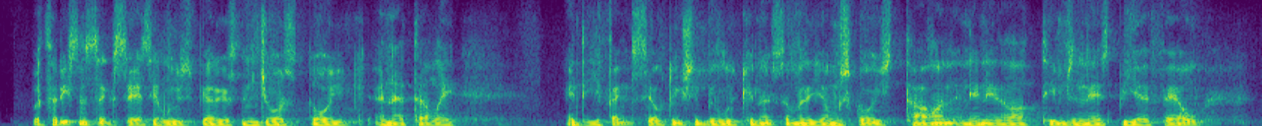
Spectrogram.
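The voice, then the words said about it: Scottish East Coast brogue. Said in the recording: “You can hear his East Coast brogue coming through.”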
